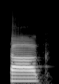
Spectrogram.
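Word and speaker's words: talk: एल में देखिए तो काम, टाक, वॉक, हाफ, कहीं भी एल का उच्चारण किया जा रहा है क्या, नहीं, क्योंकि ये साइलेंट है।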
